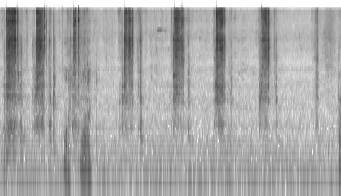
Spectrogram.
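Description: A ratchet tightens the bolts on a car's automatic transmission pan, bursts of quick clicking strokes repeating about once a second, close and crisp, with someone briefly speaking Spanish near the start.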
